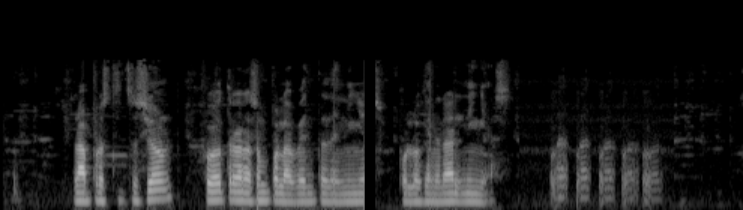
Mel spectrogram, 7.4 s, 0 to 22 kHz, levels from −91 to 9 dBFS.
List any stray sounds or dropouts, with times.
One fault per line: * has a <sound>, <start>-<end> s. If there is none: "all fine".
* has a dropout, 3.6-3.8 s
* has a laugh, 5.5-6.6 s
